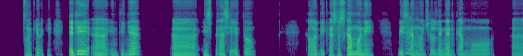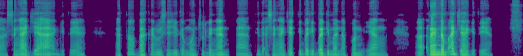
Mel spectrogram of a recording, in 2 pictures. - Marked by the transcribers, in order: none
- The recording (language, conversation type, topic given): Indonesian, podcast, Apa yang biasanya menjadi sumber inspirasi untuk ceritamu?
